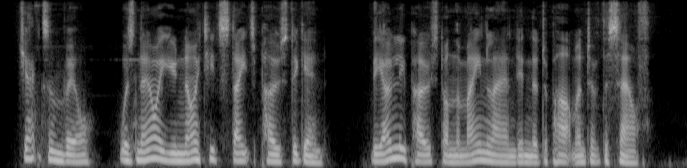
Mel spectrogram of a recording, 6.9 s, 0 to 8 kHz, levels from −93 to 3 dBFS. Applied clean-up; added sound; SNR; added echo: neural separator model SepFormer DNS4.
